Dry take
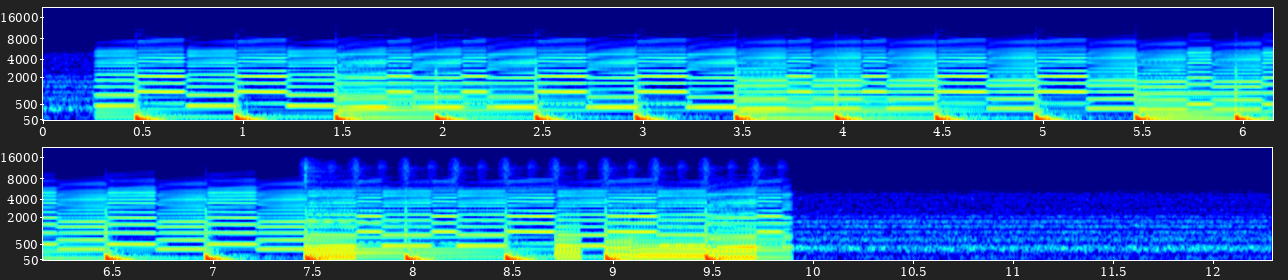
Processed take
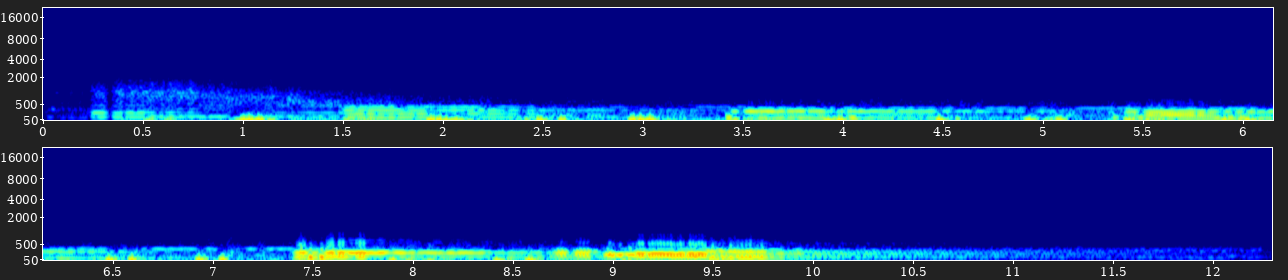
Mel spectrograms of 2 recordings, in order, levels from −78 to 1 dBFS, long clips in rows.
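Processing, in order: harmonic-percussive separation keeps harmonic; elliptic band-stop 210–6500 Hz, stop band 40 dB; in parallel at -2.5 dB: sample-rate reducer 3.1 kHz, jitter 20%; on the sum: low-pass sweep 1 kHz -> 240 Hz, 0.65–2.56 s; granulator 100 ms, pitch spread up and down by 0 st; saturation -14.5 dBFS, distortion -19 dB; high-pass 160 Hz 6 dB/octave; on a send: multi-head delay 127 ms, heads second and third, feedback 63%, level -22.5 dB

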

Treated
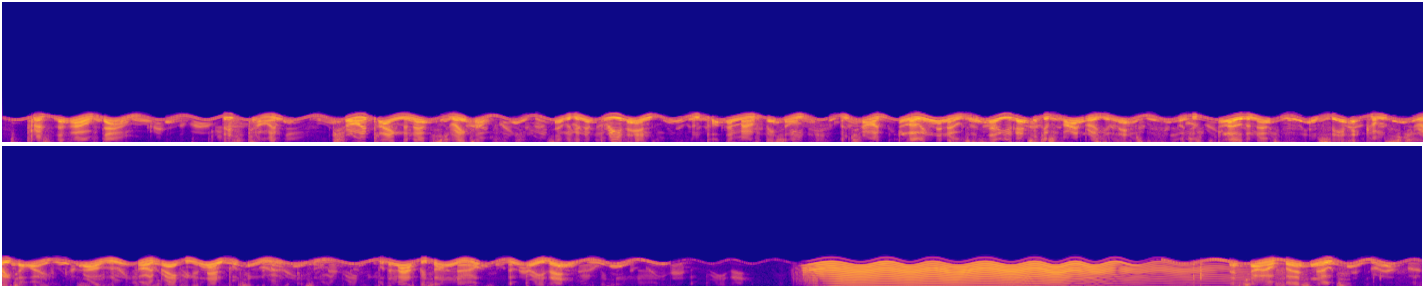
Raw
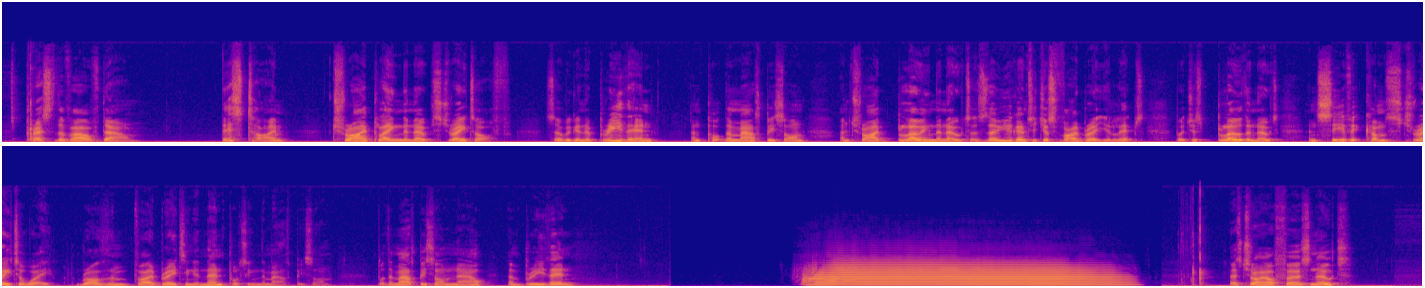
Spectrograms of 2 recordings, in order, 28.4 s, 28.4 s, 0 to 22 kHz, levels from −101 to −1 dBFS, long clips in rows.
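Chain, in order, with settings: repeats whose band climbs or falls 603 ms, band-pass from 440 Hz, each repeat 1.4 oct, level -9 dB; frequency inversion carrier 3.9 kHz; wow and flutter 140 cents; trim +8 dB

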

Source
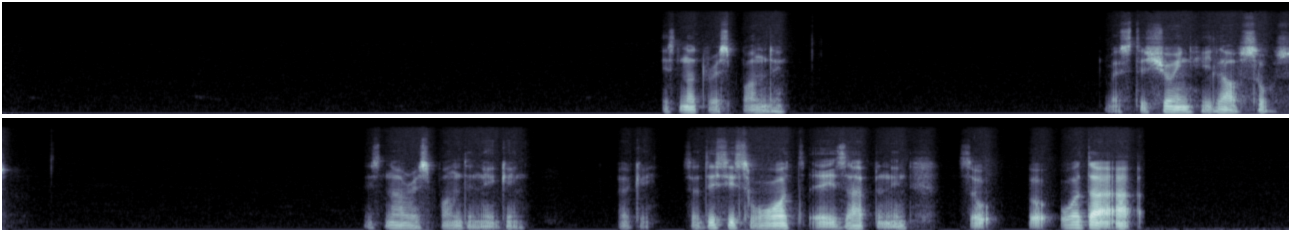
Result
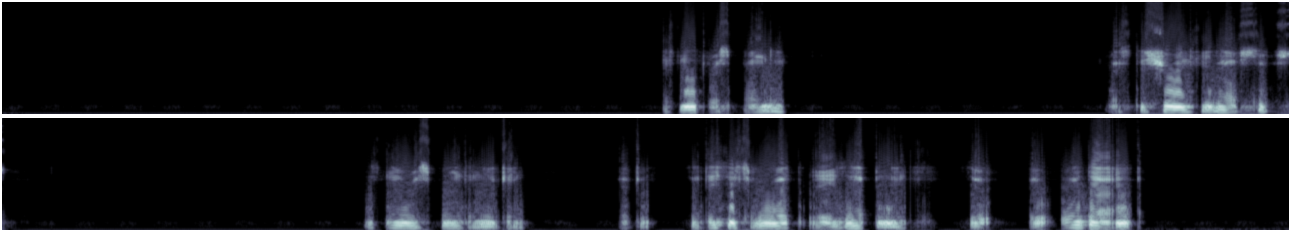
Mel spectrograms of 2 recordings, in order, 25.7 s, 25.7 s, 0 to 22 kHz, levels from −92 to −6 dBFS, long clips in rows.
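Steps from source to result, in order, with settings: cascade formant filter i; phase shifter stages 2, 2.5 Hz, lowest notch 150–1900 Hz; waveshaping leveller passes 2; trim +8.5 dB

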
